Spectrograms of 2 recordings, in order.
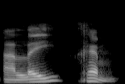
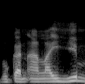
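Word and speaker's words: עֲלֵיכֶם: Jadi dibaca dari kanan itu shalom alei bacanya aleichem. Bukan alaihim ya. Nah, saya sering mendengar tuh shalom alaihim, heaven shalom alaihim, artinya lain kalau alaihim. Tapi ini aleichem, shalom aleichem.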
